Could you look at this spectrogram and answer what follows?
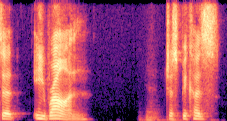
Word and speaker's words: Iran: when President Bush used to call it um Iran right and so there are many people who still who called it Iran um but on the news I would pronounce it Iran just because it's more correct so even in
